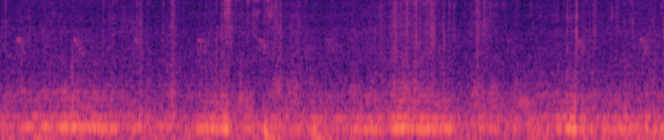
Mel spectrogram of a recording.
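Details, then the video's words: Inside an open beehive on a sunny day, honey bees at work: a dense, even hum with clear stacked tones, individual buzzes swelling and fading, light tapping throughout. "Open Beehive - One Hour Video and Audio"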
